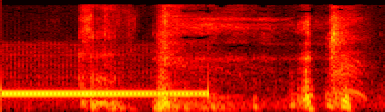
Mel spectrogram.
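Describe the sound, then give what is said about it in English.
Telephone line tones on an unanswered call to a hotel: a steady low tone gives way to a few short bursts of signal tones. “Isn't anybody answering the phone there? I know. What if we want a room? Yeah. There's no way to do business. The party you called did not answer.”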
